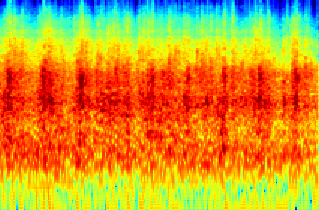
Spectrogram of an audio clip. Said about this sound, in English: The people at MyoVision will be very glad that they got an applause.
